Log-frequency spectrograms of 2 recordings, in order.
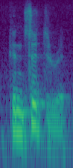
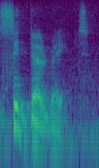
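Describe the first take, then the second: First: The unstressed vowels are weak and reduced. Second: The unstressed vowels are full and clear. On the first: The speaker calls it right. "最後呢個字係considerate" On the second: The speaker calls it wrong. "千祈唔好講considerate"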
